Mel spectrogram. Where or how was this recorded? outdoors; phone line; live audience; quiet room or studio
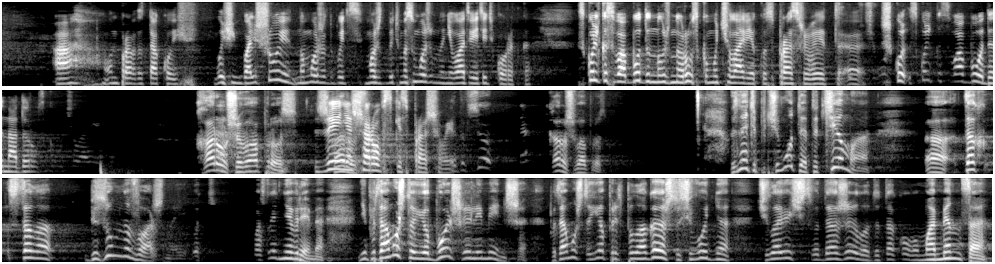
live audience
